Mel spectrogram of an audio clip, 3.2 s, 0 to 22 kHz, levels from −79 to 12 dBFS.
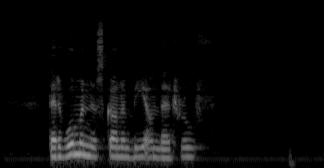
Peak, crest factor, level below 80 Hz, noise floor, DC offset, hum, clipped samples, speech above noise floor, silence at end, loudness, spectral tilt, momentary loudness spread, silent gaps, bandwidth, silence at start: -18 dBFS; 18 dB; -76 dBFS; -73 dBFS; under 0.1%; none; under 0.1%; 38 dB; 1.25 s; -36 LUFS; -6 dB/octave; 14 LU; none; 15 kHz; 0.5 s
